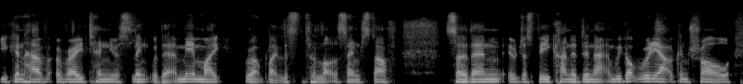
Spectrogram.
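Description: Against a quiet background, a man with a medium pitch talks very fast in a monotone, flat delivery with hardly any pauses. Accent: southern English. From southern England, Hertfordshire. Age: 30s. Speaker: podcast guest, music podcaster. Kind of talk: casual chat.

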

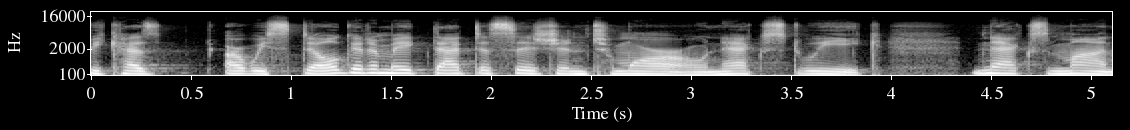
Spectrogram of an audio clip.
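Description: A woman's fairly low voice, a plain, everyday voice, with ordinary pitch variation and a moderate pace, in a dry, close sound with no echo on a very clean recording with a silent background. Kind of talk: devotional talk with prayer.

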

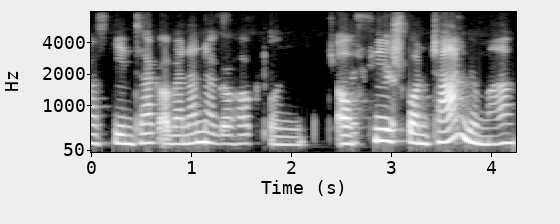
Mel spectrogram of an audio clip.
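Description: It's a plain, everyday voice from a woman. She talks at a fairly slow pace with ordinary pitch variation. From Germany, with migration background. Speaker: podcast co-host. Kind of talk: casual chat.

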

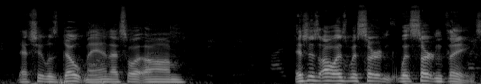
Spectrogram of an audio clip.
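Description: A man talks in a normal speaking voice. His intonation is lively and his pace fairly quick. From Detroit, Michigan. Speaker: podcast host. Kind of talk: casual chat.

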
